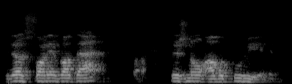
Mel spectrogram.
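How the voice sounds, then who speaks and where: A man's voice: on the high side, steady tone, fast, a bit bright, distant mic. A man from Hawaii, giving a casual, joking talk as a guest speaker. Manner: chatty, joking, digressive. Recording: echoey room, voice from off mic.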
